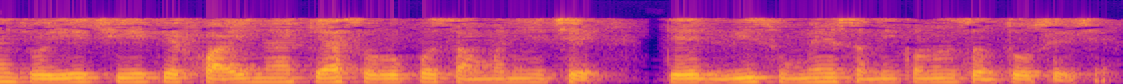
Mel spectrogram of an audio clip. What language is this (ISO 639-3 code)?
guj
